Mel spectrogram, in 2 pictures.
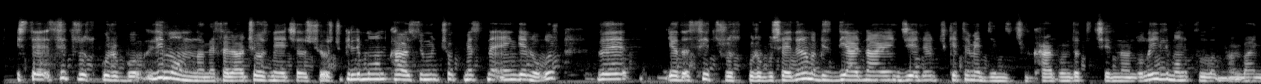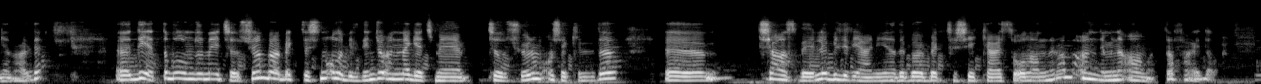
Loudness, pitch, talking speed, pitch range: -13 LUFS, 205 Hz, 140 wpm, 180-245 Hz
